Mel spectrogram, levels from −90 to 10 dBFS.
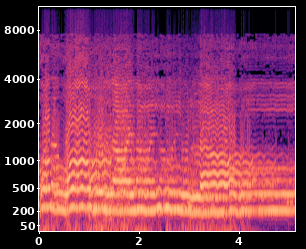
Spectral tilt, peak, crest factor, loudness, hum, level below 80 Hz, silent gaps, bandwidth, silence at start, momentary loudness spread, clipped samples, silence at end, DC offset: -6 dB/octave; 0 dBFS; 4 dB; -5 LUFS; none; -32 dBFS; none; 9 kHz; 0 s; 5 LU; 6%; 0 s; under 0.1%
